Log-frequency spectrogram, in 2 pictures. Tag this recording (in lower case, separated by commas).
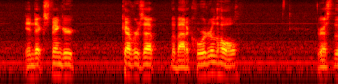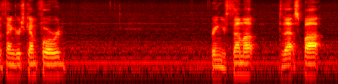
speech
